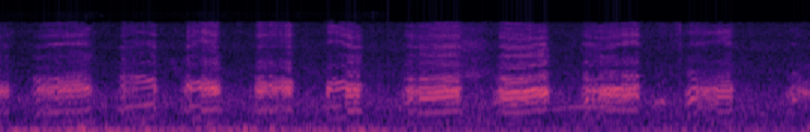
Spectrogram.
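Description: bird, chickens clucking

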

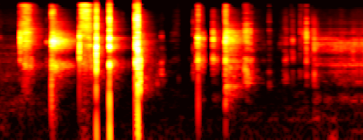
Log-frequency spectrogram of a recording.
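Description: food or drink, beer bottles being opened

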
